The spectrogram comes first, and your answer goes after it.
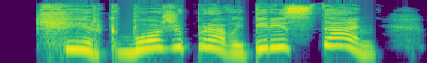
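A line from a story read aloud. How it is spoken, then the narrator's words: Horrified exclamation. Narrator (Russian): в ужасе воскликнула Шарлотта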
